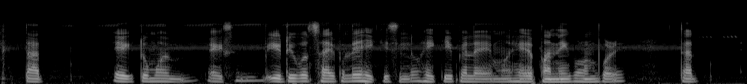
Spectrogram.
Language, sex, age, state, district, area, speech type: Assamese, male, 18-30, Assam, Tinsukia, urban, spontaneous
